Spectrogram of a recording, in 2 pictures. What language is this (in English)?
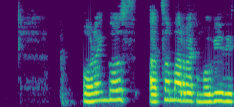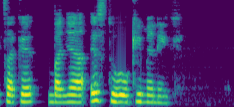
Basque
